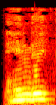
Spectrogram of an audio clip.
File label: "Hindi", egyptian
